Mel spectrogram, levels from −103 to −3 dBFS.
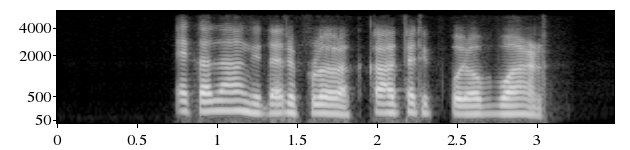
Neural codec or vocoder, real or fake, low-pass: codec, 16 kHz, 0.8 kbps, ZipCodec; fake; 5.4 kHz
